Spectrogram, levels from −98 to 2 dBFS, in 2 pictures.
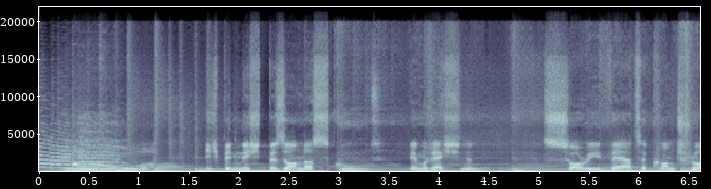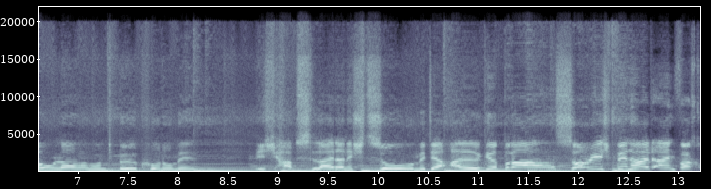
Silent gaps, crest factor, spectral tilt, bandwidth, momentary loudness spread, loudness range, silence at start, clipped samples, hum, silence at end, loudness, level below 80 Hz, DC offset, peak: none; 14 dB; -4 dB/octave; over 20 kHz; 8 LU; 3 LU; 0 s; under 0.1%; none; 0 s; -16 LUFS; -24 dBFS; under 0.1%; -2 dBFS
